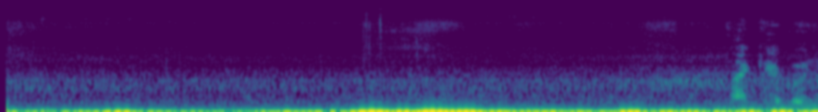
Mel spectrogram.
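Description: A low, steady rumble like a running vehicle, with a brief voice-like sound near the end.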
